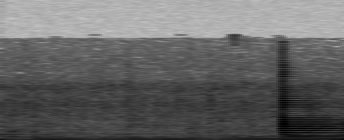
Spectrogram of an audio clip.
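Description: Steady rain falls in a continuous, even patter, blended with a sustained low tonal hum; a brighter swell rises near the end. No one speaks.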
